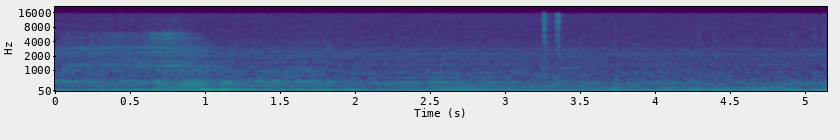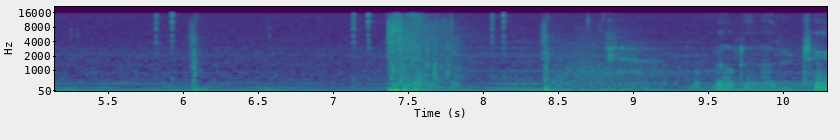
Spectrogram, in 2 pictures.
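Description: Soft game menu clicks sound as options are picked.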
